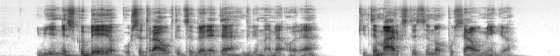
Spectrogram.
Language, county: Lithuanian, Vilnius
